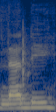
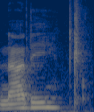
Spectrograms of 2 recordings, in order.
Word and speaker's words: Nadi: what I've been told it's not pronounced rad rad rare but it's R & R Andra it's a Fijian thing where ins invisible ends getting certain to some words like Nandi instead of Nadi the city anyway pretty hard to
